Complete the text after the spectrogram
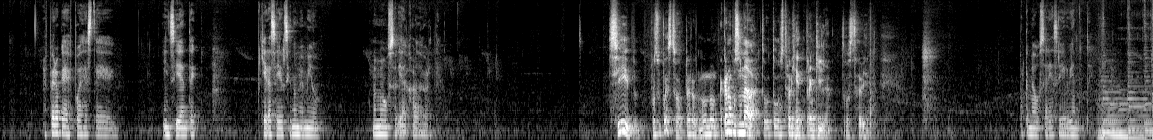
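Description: A young woman speaks calmly up close.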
